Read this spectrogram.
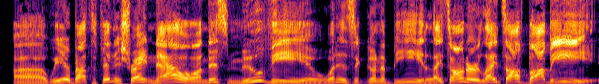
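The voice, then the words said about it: Radio DJ announcer voice. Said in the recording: “you sound like a radio DJ? ... Do that voice again like a radio DJ? ... Damn, that was pretty good.”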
